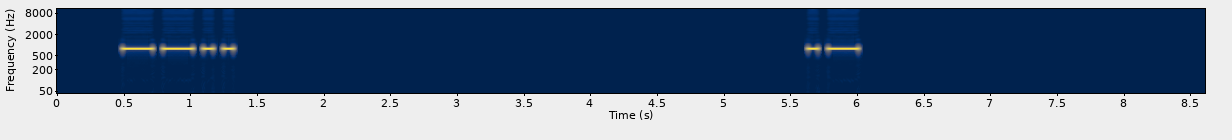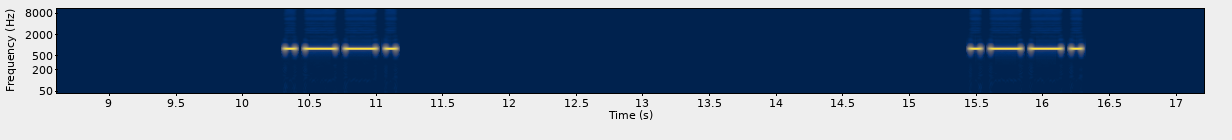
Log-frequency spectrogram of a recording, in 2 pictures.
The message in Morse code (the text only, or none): Z A P P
